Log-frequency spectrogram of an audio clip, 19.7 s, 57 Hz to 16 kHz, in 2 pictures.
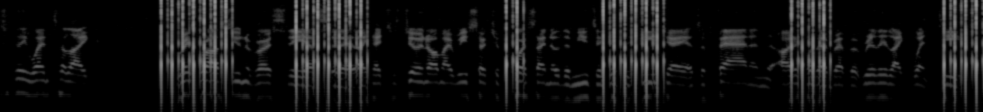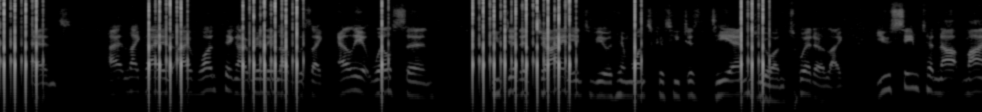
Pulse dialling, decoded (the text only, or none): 7 7 2 6 4 8 4 6 1 0 1 3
